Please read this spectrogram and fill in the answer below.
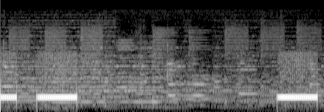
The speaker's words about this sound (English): You want to make a phone call? Let's do it.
